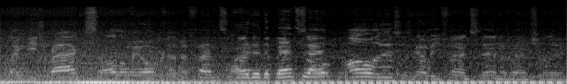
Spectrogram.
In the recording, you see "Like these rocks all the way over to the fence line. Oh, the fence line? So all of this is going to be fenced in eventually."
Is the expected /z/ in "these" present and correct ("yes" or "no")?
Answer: yes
